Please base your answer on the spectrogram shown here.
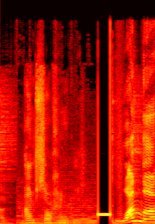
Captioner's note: beep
